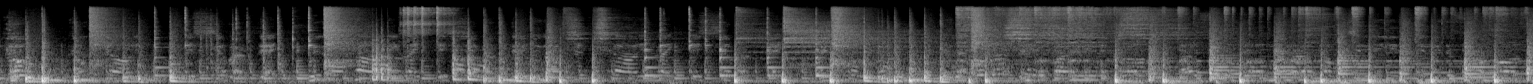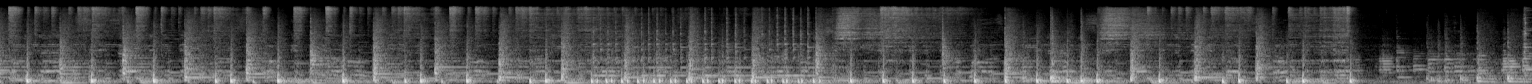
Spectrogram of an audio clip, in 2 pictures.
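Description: Acoustic drum kit played live in a fast, busy solo passage, with strokes on drums and cymbals over steady pitched backing. About three-quarters of the way through comes a rapid unbroken run of strokes, and the playing drops back briefly near the end.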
